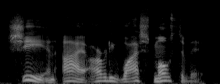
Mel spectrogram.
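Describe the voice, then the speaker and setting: A man's voice: medium pitch, animated, moderate pace, a bit bright, slightly rough, voice pushed up. A man voicing an earnest, blunt young superhero in an audiobook. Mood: matter-of-fact.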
